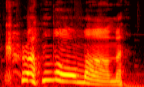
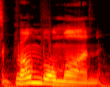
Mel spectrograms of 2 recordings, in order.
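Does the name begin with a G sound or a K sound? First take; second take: K sound; G sound. First: The name begins with a K sound. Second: The name begins with a G sound. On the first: The speaker calls it wrong. "I pronounced it Crumble Mom" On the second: The speaker calls it right. "It's Grumblemon"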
